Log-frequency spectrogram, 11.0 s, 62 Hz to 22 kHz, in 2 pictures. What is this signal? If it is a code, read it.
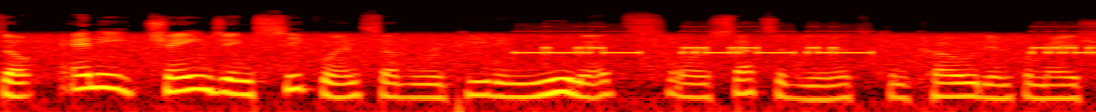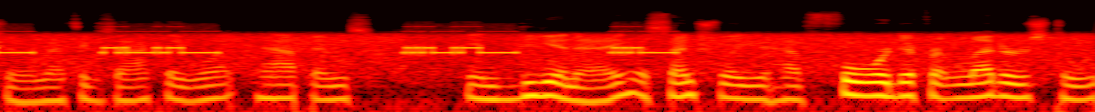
TTY/TDD text telephone tones (45.45 baud Baudot), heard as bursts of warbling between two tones, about 400 Hz shift, 1600 Hz centre, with phone line noise. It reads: ALEC CHASES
